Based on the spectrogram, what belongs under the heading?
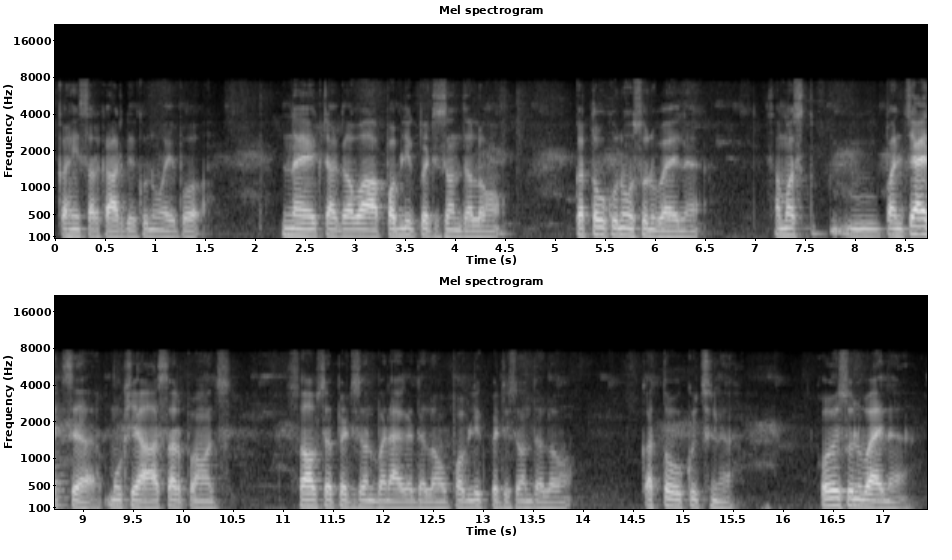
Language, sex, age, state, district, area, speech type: Maithili, male, 60+, Bihar, Araria, rural, spontaneous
